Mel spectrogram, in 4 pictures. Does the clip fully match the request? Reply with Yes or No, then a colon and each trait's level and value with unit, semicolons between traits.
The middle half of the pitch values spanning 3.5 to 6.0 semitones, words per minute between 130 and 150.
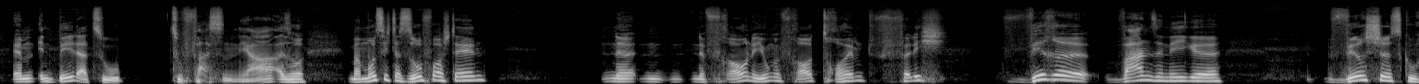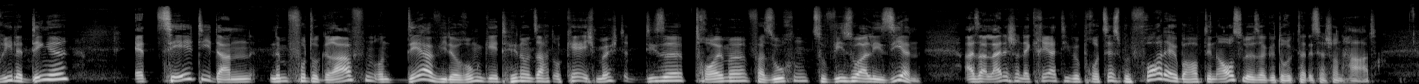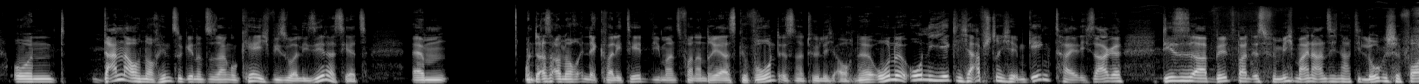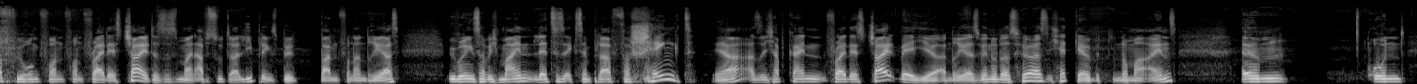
No: average, 5.3 semitones; average, 160 wpm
